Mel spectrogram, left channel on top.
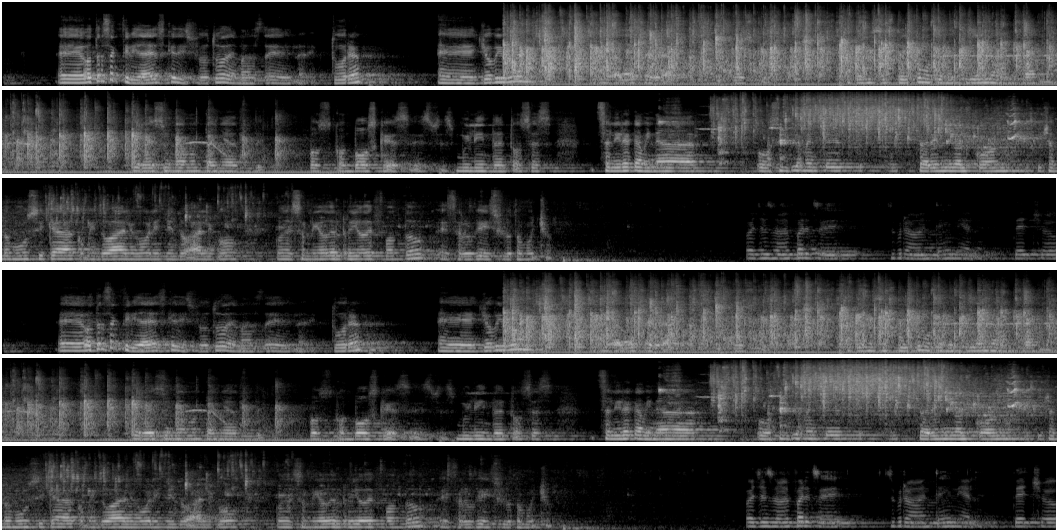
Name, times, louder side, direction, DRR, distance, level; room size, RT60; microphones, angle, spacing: voice 1, 0.6-3.6 4.4-5.3 6.0-8.2 8.4-10.6 11.9-13.2 13.6-17.8 18.1-26.6, left 1 dB, 70° left, 7 dB, 1.9 m, -29 dB
Cheering, 5.0-14.0, left 3 dB, 15° left, 0.9 m, -24 dB
Water tap faucet, 17.1-26.0, right 2 dB, 5° right, 1.7 m, -26 dB
voice 2, 28.5-29.5 29.9-31.6, right 2 dB, 80° right, 6 dB, 2.0 m, -37 dB
23.5 x 23.0 x 8.6 m, 1.3 s
head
